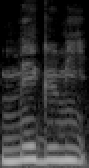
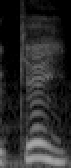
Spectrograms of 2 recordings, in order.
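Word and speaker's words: Kei: trouve que le fait de le surnommer megumi au lieu de kay qui est la bonne prononciation pour son prénom ajoute encore une dualité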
